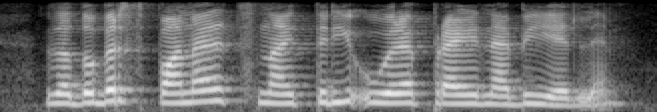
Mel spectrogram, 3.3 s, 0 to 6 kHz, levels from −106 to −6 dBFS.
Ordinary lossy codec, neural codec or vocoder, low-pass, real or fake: none; none; 5.4 kHz; real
